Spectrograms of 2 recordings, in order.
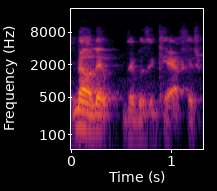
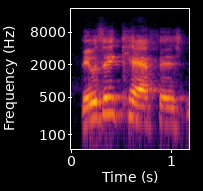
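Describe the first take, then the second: First: Said in the usual way. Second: Louder, higher first try; slip. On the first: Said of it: "What the hell I'm saying?". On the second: Real, not acted.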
